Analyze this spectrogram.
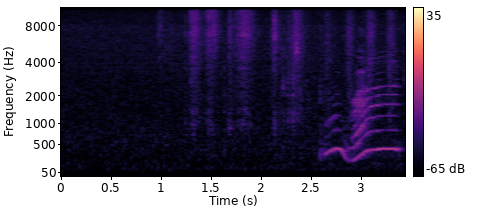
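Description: A hand rubs and scrapes lightly on paper.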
